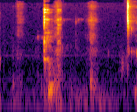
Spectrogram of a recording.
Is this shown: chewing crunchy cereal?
yes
